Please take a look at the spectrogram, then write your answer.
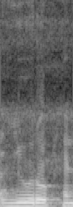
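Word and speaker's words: European: हमारा वॉवल है, एंड लेकिन हम इसका जब प्रोनाउंसिएशन की बात करें, उच्चारण की बात करें, तो ये होता है आपका या, दैट मीन्स या, यूरोपियन।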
